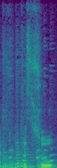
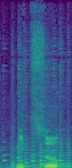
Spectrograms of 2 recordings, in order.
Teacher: futatsu, accent on the tsu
